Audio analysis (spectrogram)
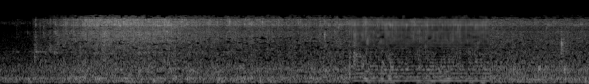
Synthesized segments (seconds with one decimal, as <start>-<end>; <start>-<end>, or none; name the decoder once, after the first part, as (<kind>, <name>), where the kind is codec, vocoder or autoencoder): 3.5-4.9 (vocoder, BigVGAN v2)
